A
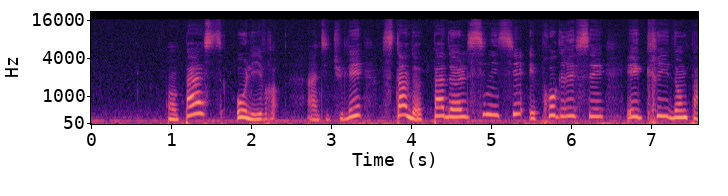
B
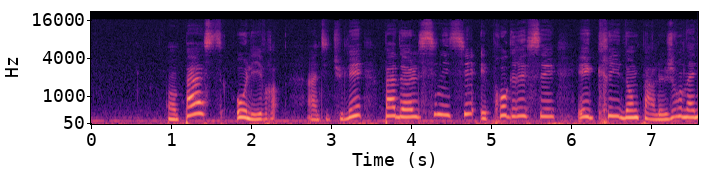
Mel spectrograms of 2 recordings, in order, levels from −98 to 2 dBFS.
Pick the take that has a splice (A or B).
B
